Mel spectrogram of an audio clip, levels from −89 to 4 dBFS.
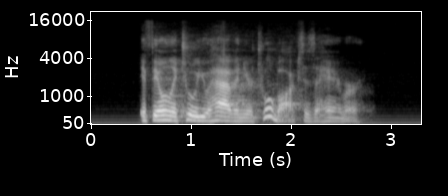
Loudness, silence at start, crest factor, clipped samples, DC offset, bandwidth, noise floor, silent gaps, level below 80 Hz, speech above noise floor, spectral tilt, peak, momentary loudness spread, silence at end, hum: -18 LUFS; 0.5 s; 18 dB; under 0.1%; under 0.1%; 12.5 kHz; -58 dBFS; none; -58 dBFS; 41 dB; -7 dB/octave; 0 dBFS; 14 LU; 0.65 s; none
